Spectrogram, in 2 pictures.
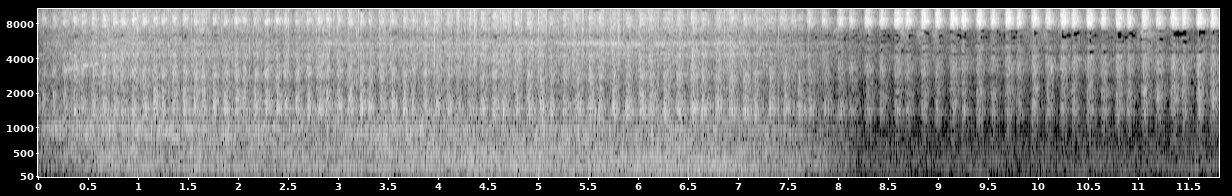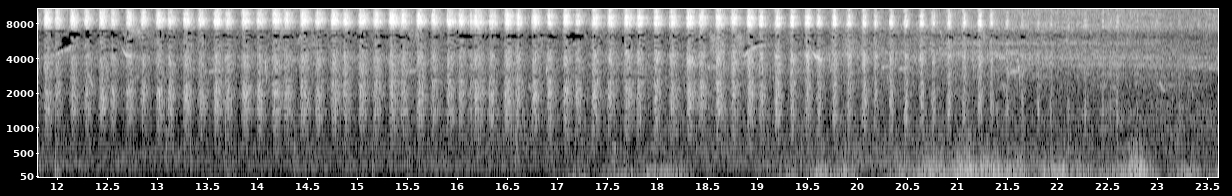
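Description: Electronic steam-exhaust chuffing from the Summerlands Chuffer sound unit in a garden-scale Hunslet narrow-gauge locomotive model, an even beat of about five chuffs a second. The first eight seconds hold a loud, steady rushing noise, and deeper rumbles join in near the end as the locomotive comes close.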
